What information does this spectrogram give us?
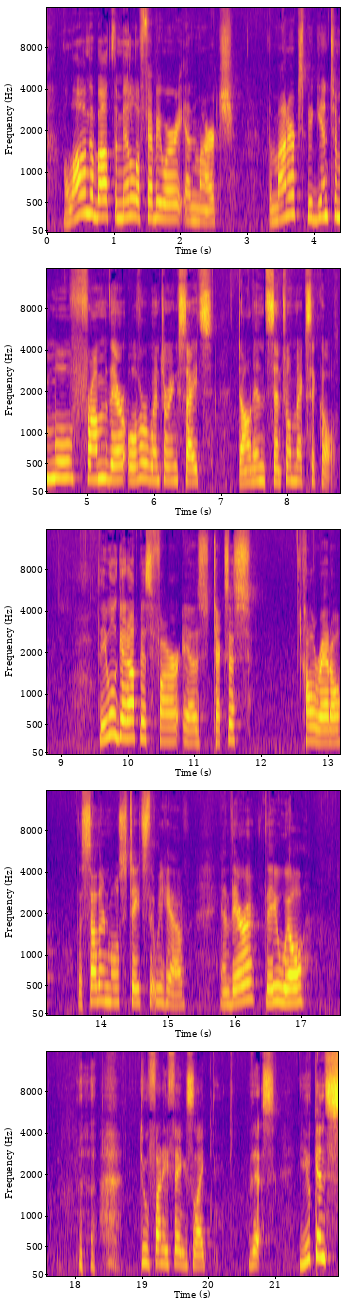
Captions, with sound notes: Along about the middle of February and March, the monarchs begin to move from their over wintering sites down in central Mexico. They will get up as far as Texas, Colorado, the southernmost states that we have, and there they will [laughing] do funny things like this. You can see.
